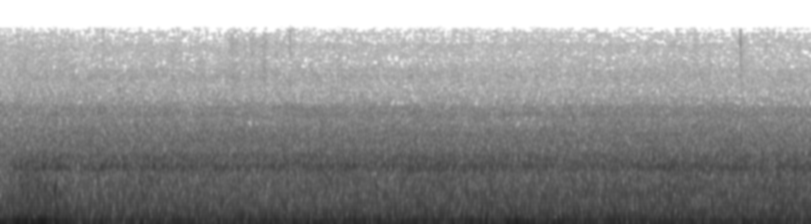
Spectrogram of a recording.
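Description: Steady low rumble of road and engine noise inside a moving car's cabin, picked up by a phone's microphone.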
